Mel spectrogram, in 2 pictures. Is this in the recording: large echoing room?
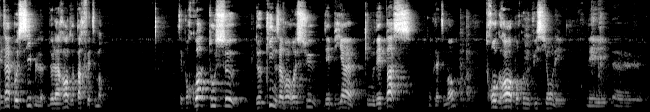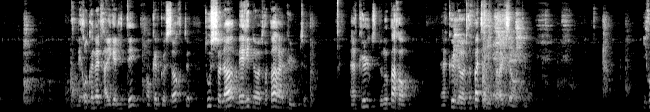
yes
